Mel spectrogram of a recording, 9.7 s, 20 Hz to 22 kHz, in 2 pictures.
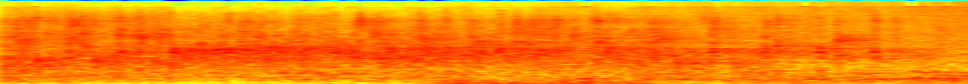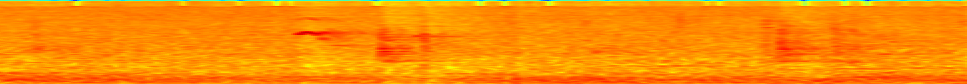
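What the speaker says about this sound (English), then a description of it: "Can we have a round of applause?" Audience applause fills a conference hall at a 2024 workplace conclave, loud, dense and sustained, with steady clapping throughout and no talk over it.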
